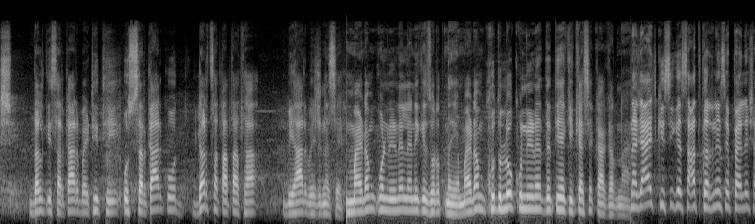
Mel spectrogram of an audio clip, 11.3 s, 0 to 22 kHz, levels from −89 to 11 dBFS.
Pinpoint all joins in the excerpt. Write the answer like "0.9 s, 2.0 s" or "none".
1.8 s, 5.2 s, 9.4 s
